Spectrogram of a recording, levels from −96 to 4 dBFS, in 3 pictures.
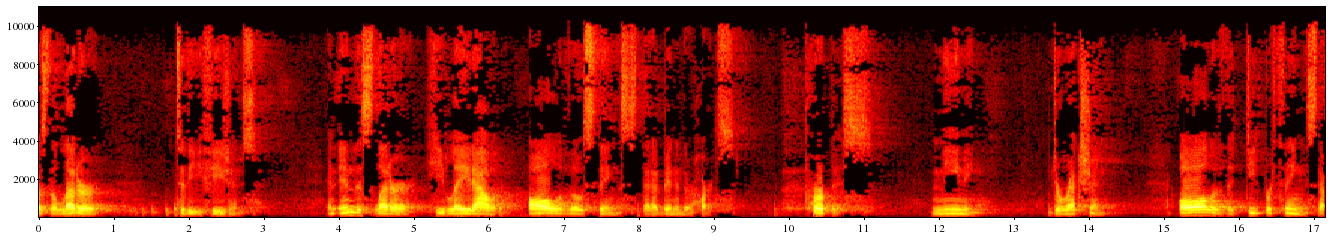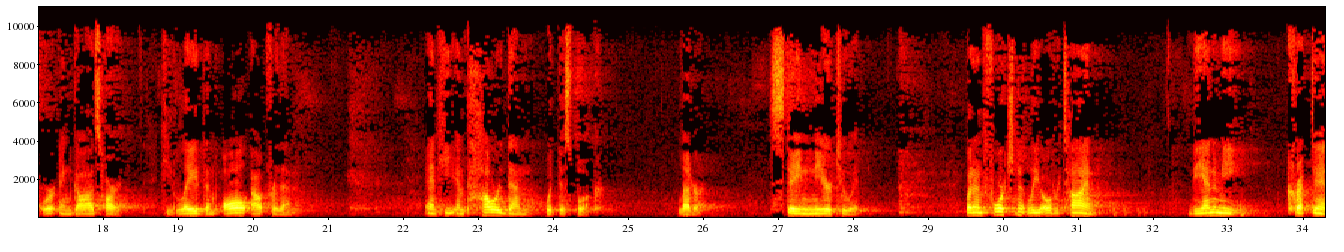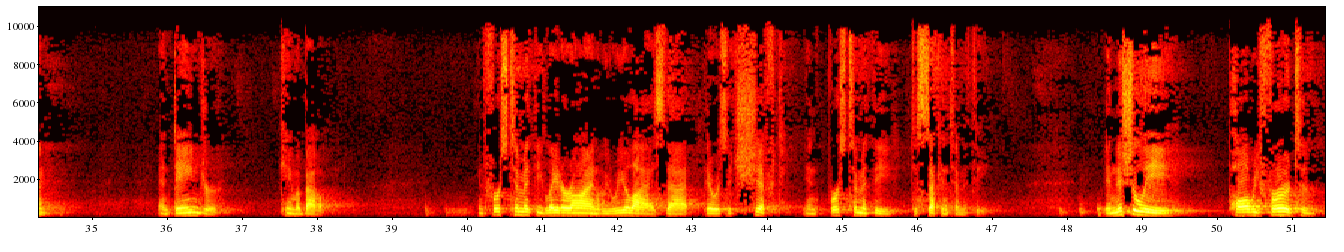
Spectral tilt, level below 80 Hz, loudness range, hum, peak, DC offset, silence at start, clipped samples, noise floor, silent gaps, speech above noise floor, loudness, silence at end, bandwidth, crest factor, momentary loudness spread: -4 dB/octave; -64 dBFS; 9 LU; none; 0 dBFS; under 0.1%; 0 s; under 0.1%; -60 dBFS; none; 42 dB; -18 LUFS; 0 s; 10.5 kHz; 20 dB; 20 LU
